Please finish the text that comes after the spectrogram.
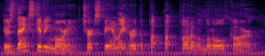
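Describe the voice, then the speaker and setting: A man reading a children's picture book aloud in an animated, expressive storytelling style. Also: a little high, fairly quick, a little hiss or hum. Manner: expressive, dramatic dialogue readings.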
